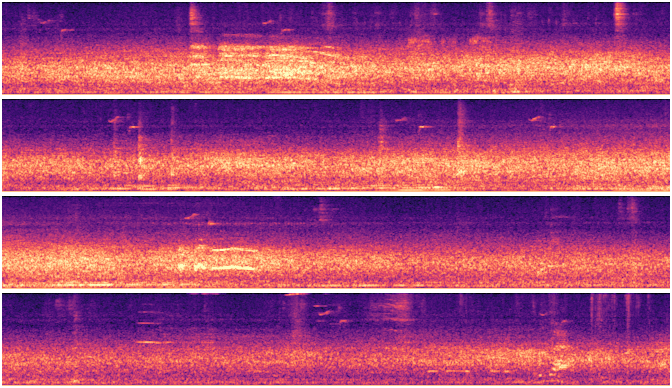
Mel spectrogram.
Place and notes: Fonsorbes, France - Garden sounds in peri-urban areas
Between road and gardens the sounds of my district in the twilight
